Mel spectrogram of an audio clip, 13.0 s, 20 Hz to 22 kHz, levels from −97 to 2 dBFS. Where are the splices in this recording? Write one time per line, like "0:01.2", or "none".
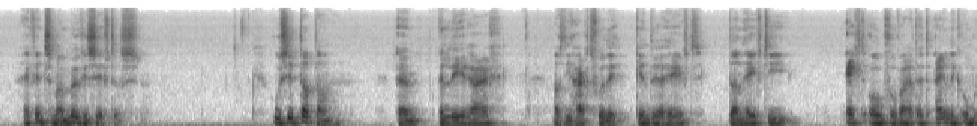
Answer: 0:05.1
0:09.6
